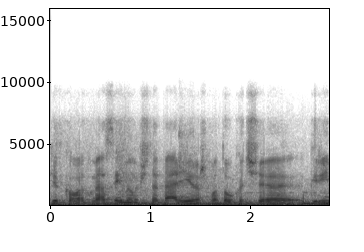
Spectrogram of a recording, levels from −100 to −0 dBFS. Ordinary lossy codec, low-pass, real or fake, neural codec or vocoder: Opus, 24 kbps; 7.2 kHz; real; none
